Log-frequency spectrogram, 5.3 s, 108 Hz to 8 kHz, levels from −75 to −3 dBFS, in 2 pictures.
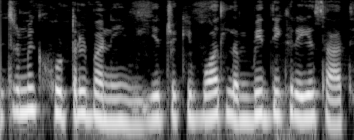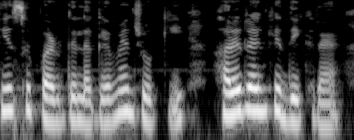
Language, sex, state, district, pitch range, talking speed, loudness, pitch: Hindi, female, Bihar, Sitamarhi, 200-245 Hz, 340 wpm, -16 LUFS, 220 Hz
